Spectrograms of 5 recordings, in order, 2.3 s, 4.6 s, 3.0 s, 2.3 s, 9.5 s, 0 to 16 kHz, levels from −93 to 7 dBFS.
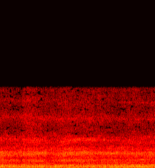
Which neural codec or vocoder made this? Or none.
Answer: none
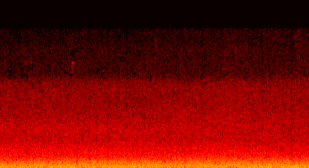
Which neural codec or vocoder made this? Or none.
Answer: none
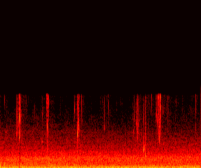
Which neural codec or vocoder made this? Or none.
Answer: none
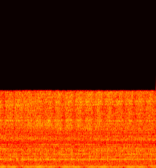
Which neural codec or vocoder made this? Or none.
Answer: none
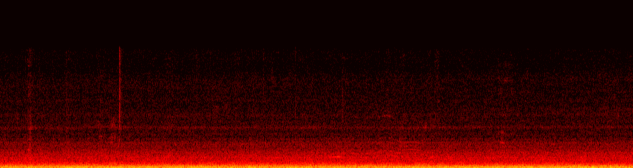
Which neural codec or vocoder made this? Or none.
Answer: none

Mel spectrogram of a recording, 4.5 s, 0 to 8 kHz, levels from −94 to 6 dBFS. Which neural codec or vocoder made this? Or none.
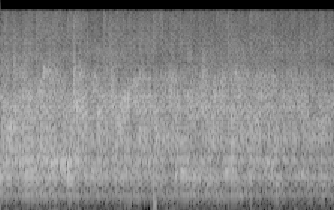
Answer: codec, ZipCodec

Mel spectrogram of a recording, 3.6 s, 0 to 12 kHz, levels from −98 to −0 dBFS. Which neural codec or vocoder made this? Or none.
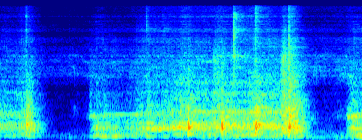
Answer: codec, SNAC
